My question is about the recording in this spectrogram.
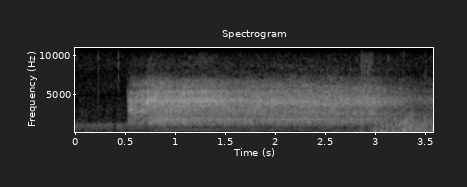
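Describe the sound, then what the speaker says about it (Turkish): A power drill fitted with a sanding pad whirs steadily at high speed with a rough sanding scrape against a workpiece, then a brief clunk as it shifts near the end. "Üzerinde zımparamız, arkasında takoz ve bunu bu şekilde matkaba bağladım."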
